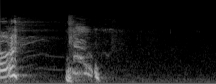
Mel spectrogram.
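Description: A person coughing: two short harsh coughs about half a second apart.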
